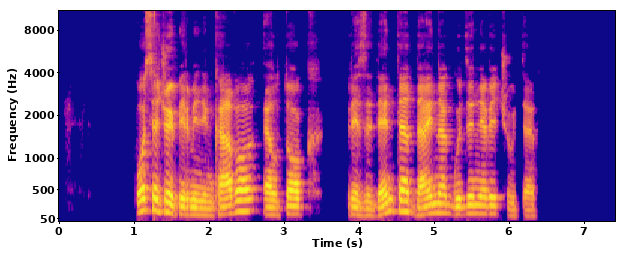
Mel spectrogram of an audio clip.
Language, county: Lithuanian, Vilnius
